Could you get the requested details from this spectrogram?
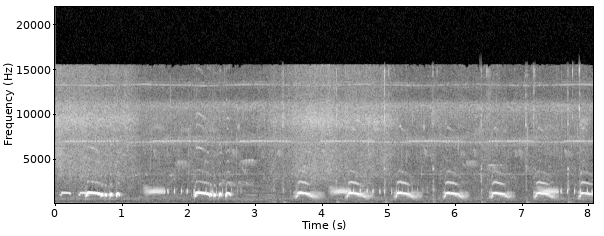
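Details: Local zebra dove (perkutut lokal) singing vigorously, used as a lure to prompt other doves to sing: a stream of soft, bubbling cooing phrases, each a slurred note dipping into stuttering trills, coming roughly every second with overlapping callers.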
